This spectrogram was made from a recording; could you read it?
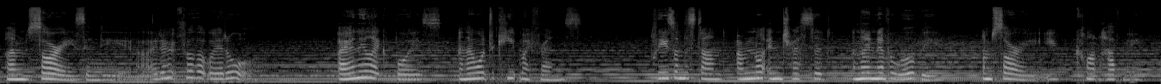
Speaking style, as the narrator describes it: I felt disgusted and angry at this, but I let out a sigh and explained calmly

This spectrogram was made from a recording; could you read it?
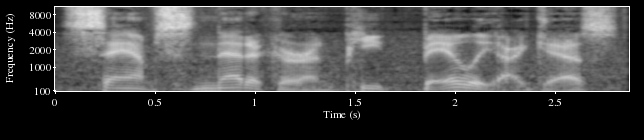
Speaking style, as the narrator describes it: he murmured

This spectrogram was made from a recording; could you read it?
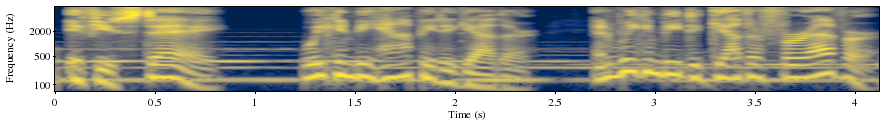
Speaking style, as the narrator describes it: Vincent said excitedly

